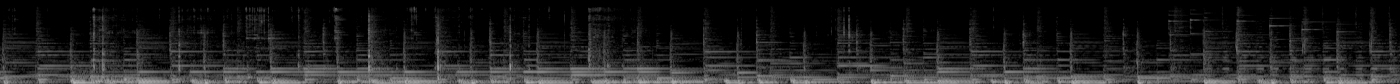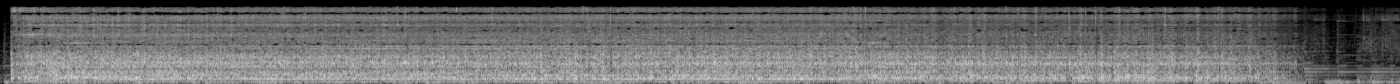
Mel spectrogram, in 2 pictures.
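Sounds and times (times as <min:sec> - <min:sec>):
mixer grinder motor whirring: 0:14.1 - 0:28.0.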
